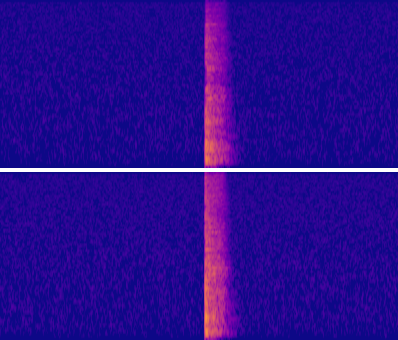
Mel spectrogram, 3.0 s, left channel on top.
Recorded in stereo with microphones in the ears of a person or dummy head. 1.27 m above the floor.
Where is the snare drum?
55° right (ahead or behind), 0.7 m.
